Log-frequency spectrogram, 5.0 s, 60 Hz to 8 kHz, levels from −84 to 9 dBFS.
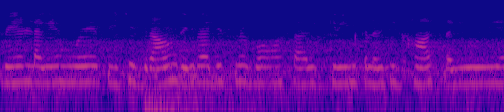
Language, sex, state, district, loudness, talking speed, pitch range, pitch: Hindi, female, Bihar, Sitamarhi, -48 LUFS, 225 wpm, 210-225 Hz, 220 Hz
